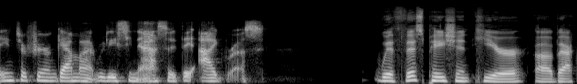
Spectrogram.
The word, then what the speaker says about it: IGRA: So in those patients, I prefer using the interferon gamma releasing assay, the IGRAS.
